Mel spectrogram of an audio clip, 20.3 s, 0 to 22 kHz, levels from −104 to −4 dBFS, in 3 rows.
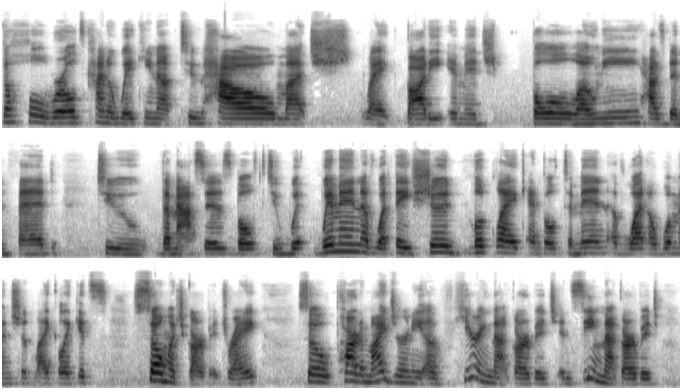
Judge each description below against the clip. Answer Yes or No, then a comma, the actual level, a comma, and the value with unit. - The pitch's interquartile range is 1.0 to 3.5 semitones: Yes, average, 2.9 semitones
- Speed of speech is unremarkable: Yes, average, 175 wpm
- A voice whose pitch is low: No, medium, 170 Hz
